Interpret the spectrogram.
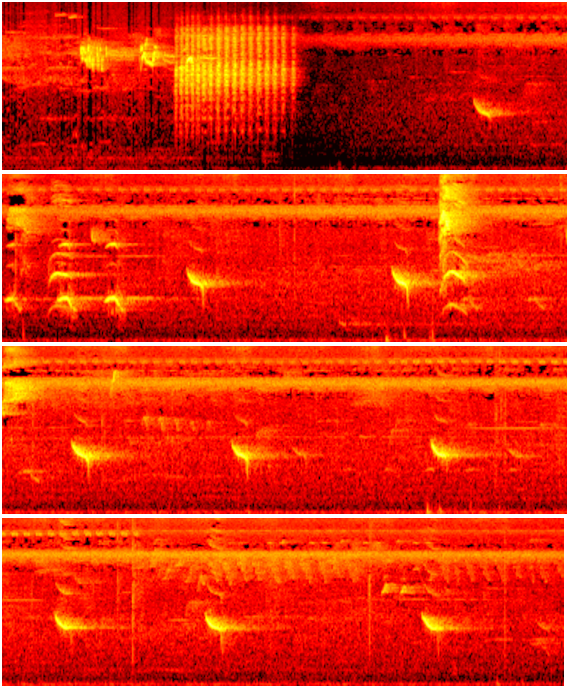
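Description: Trumpet manucode calling: a long series of short, hooked call notes, at first in quick clusters and then about every two seconds, over a steady high-pitched drone. A short buzzing rattle sounds in the first few seconds.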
